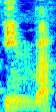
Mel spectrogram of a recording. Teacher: La doble R se simplificara en una, imbr. Y la lengua desarrollara, por una cuestión eufónica, una E entre la consonante labial y la vibrante, de modo que se produce, mejor dicho, esta forma imber, ¿no?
